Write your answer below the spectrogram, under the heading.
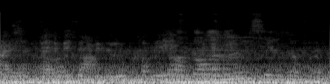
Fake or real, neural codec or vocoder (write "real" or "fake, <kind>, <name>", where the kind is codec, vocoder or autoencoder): fake, vocoder, Vocos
